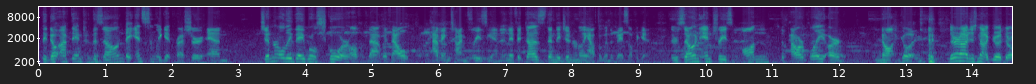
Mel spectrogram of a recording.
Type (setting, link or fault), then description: setting, busy venue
